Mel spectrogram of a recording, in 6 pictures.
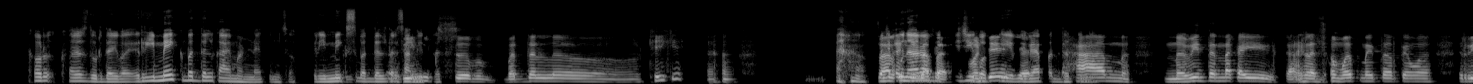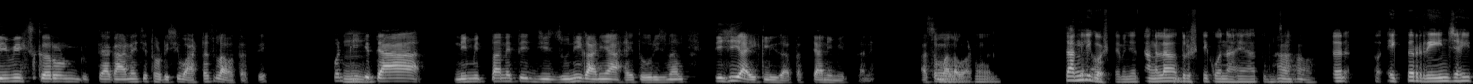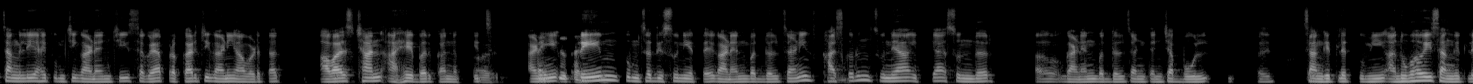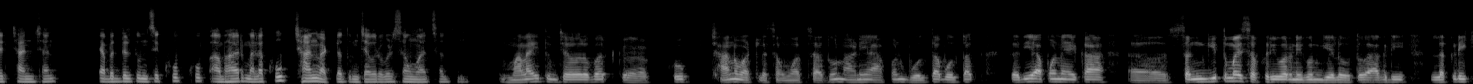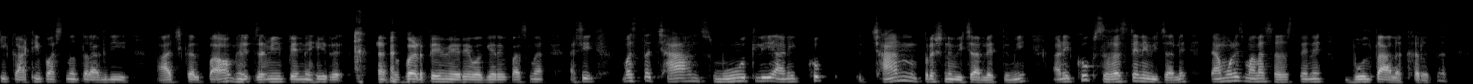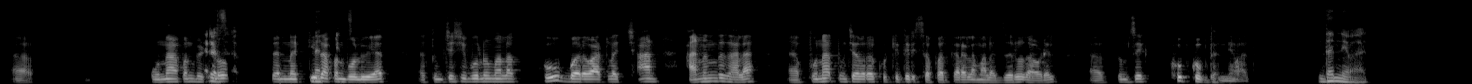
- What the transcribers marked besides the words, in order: in English: "रिमेकबद्दल"; in English: "रिमिक्सबद्दल"; unintelligible speech; chuckle; laughing while speaking: "चालायचंच आता"; chuckle; laughing while speaking: "करायला जमत नाहीतर"; unintelligible speech; in English: "रेंजही"; other background noise; unintelligible speech; in Hindi: "लकडी की काठी"; in Hindi: "आजकाल पाव में जमी पे नही र बढते मेरे"; laughing while speaking: "पाव में जमी पे नही र बढते मेरे वगैरे"; chuckle; in English: "स्मूथली"
- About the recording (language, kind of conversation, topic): Marathi, podcast, कोणत्या कलाकाराचं संगीत तुला विशेष भावतं आणि का?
